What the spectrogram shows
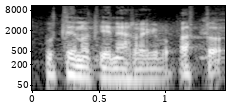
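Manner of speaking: chuckling, amused, laughing through the words. Retelling the sick man laughing and calling the pastor hopeless: imitating someone laughing while talking. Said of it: "se ríe, se ríe y me dice".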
